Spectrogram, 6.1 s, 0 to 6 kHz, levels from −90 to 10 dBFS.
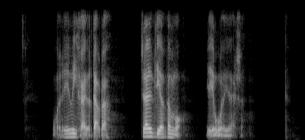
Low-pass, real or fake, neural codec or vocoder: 5.4 kHz; fake; autoencoder, 44.1 kHz, a latent of 192 numbers a frame, MeloTTS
